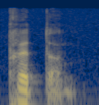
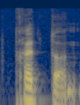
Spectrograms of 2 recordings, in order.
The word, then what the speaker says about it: tretton: Et pour finir, le chiffre 13, le chiffre magique, Tretton. – Treta. – Tretton.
